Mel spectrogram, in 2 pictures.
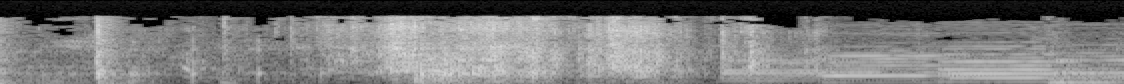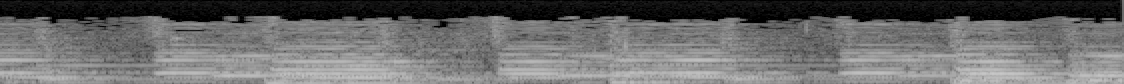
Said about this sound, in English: I freeze the credit card so that it's not easily accessible. And what I'm doing is thawing out the ice. And it's a lot of effort, so in order for my wife to use it, she has to put some labor into it.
